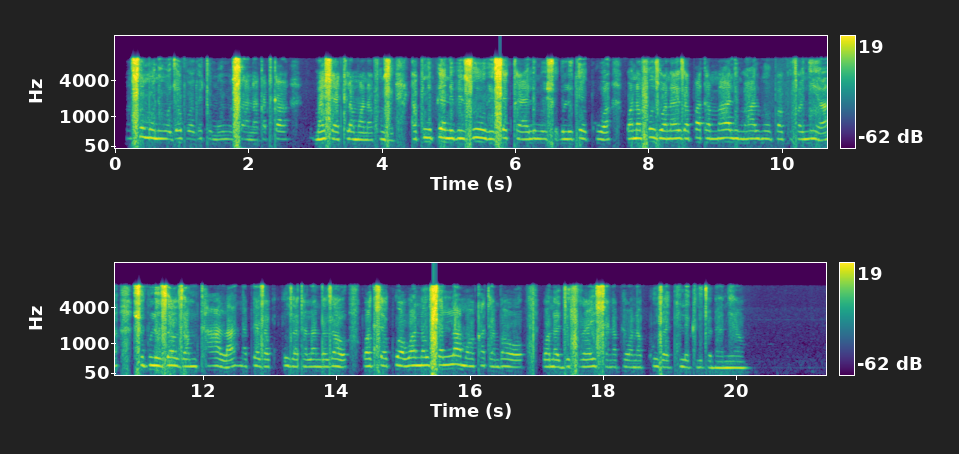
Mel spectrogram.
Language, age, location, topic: Swahili, 25-35, Nairobi, education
